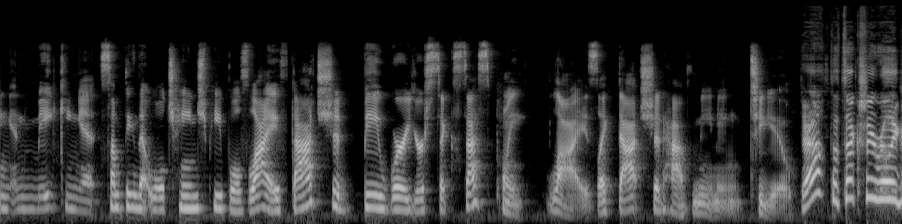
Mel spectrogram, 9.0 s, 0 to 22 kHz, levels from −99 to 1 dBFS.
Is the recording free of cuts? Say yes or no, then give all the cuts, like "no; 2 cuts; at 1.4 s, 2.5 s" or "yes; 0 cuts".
no; 2 cuts; at 2.9 s, 7.9 s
